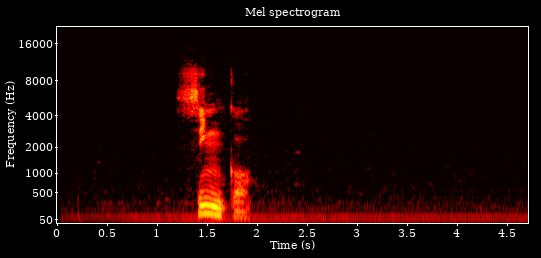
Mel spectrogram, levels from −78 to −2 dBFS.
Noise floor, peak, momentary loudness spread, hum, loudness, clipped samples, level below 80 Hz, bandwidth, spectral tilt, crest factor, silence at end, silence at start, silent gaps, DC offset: -62 dBFS; -8 dBFS; 17 LU; 50 Hz at -60 dBFS; -27 LUFS; under 0.1%; -60 dBFS; 16 kHz; -3.5 dB/octave; 26 dB; 2.8 s; 1.2 s; none; under 0.1%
